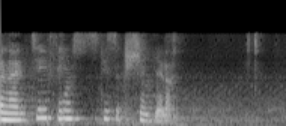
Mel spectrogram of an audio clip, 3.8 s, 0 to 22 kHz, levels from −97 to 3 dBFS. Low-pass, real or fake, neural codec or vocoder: 7.2 kHz; fake; codec, 16 kHz, 1.1 kbps, Voila-Tokenizer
